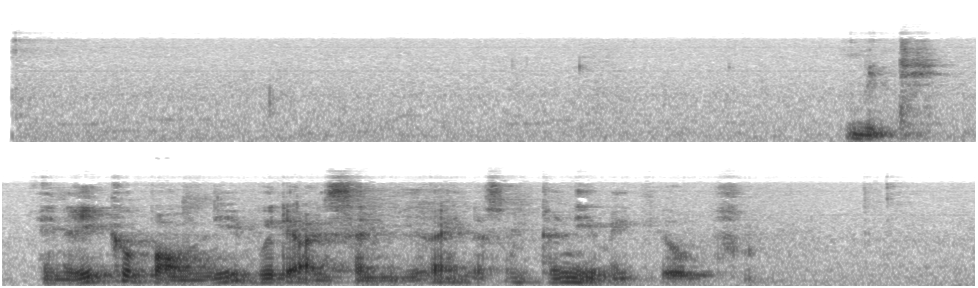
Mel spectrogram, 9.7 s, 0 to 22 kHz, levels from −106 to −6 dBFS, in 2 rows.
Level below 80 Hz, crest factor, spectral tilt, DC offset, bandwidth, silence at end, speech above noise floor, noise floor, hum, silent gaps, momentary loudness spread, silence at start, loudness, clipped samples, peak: -66 dBFS; 24 dB; -4.5 dB/octave; under 0.1%; 9.6 kHz; 1.1 s; 31 dB; -62 dBFS; none; none; 15 LU; 4.2 s; -31 LUFS; under 0.1%; -10 dBFS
